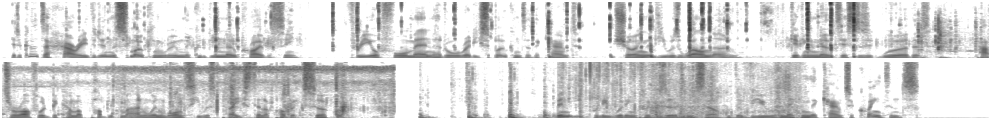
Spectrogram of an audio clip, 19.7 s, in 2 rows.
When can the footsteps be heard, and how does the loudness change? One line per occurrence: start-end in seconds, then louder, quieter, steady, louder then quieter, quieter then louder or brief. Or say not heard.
9.8-17.9 louder then quieter.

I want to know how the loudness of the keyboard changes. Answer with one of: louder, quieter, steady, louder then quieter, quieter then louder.
louder.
